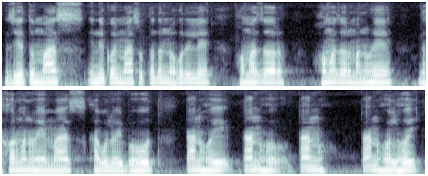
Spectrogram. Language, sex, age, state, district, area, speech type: Assamese, male, 18-30, Assam, Barpeta, rural, spontaneous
